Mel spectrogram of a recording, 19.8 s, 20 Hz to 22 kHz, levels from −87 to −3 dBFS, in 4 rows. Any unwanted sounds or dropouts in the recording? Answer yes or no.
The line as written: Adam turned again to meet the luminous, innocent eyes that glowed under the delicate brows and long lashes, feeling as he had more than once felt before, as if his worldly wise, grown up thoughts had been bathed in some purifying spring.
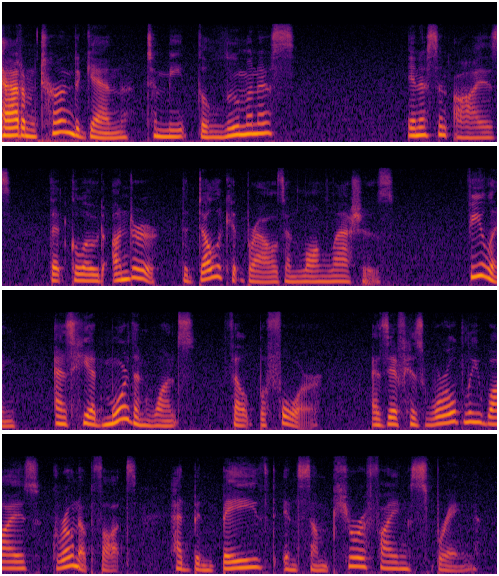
no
